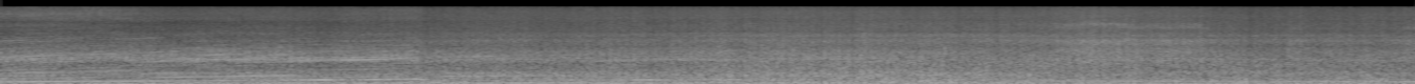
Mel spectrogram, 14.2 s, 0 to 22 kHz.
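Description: Honda CB1100RS's 1100 cc inline-four engine pulling up through the revs under acceleration; its pitch drops at a gear change about four seconds in, then it runs on at a steadier, lower pitch at speed. Heavy wind rush on the microphone runs under it.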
